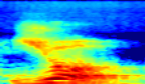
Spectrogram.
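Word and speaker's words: you're: So friends, এখানে দেখুন প্রোনাউন্সিয়েশনটা কিন্তু কি হয়েছে? ইয়োর, প্রোনাউন্সিয়েশনটা ইয়োর, ওকে, এভাবে উচ্চারণ করতে হবে।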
